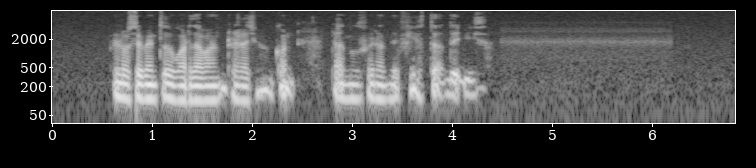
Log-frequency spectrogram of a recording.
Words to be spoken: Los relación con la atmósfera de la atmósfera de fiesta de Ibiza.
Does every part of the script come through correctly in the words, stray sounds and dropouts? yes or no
no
